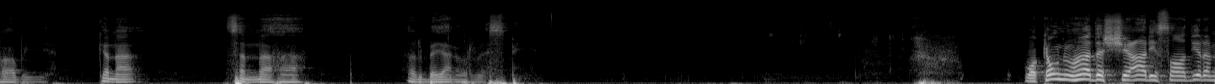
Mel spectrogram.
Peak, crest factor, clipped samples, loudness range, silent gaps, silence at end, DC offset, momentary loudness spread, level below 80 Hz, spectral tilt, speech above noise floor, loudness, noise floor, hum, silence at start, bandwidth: -4 dBFS; 24 dB; under 0.1%; 16 LU; none; 0 s; under 0.1%; 23 LU; -34 dBFS; -6 dB/octave; 38 dB; -25 LUFS; -62 dBFS; none; 0 s; 13 kHz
